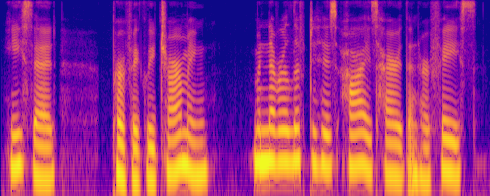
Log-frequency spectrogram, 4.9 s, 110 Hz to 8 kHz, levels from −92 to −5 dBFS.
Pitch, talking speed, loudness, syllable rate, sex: 195 Hz, 160 wpm, -16 LUFS, 5.1 syllables/s, female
